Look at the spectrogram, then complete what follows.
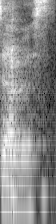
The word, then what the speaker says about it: Zebes: No, it's Zebes.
